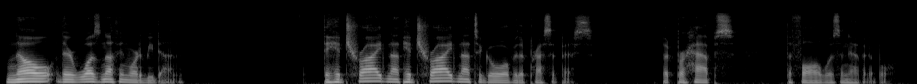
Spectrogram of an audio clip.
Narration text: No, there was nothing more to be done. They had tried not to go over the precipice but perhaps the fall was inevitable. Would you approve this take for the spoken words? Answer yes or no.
no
